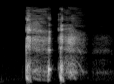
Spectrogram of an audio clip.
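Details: A person coughs while talking outdoors and filming flowers, saying they expected to start coughing once they began talking: two sharp, harsh cough bursts close together, then a faint breath.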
